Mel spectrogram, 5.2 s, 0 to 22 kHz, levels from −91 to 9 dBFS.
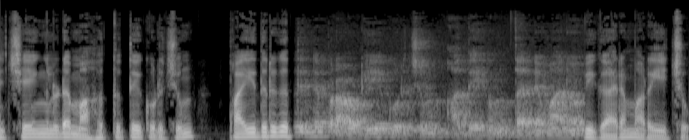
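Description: Speech recording with a likely switch to a distant microphone from 2.23 to 4.37 s. The sound abruptly turns roomy, hollow and bass-light, drops about 5 dB and gains audible background noise, then snaps back, unlike added reverb, which changes only the tail.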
